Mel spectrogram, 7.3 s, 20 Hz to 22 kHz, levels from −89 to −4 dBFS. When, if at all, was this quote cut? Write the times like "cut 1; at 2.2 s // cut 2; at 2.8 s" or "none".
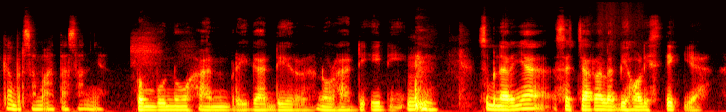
cut 1; at 1.2 s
